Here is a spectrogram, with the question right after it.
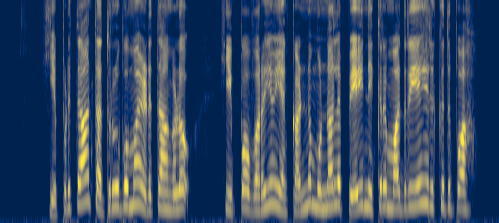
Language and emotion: Tamil, fearful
